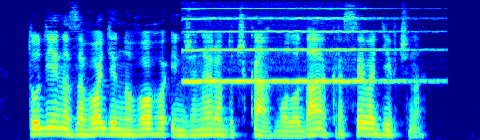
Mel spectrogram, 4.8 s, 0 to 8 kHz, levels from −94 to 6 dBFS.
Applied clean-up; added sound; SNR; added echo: none; Bowed string instrument; 1 dB; none.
